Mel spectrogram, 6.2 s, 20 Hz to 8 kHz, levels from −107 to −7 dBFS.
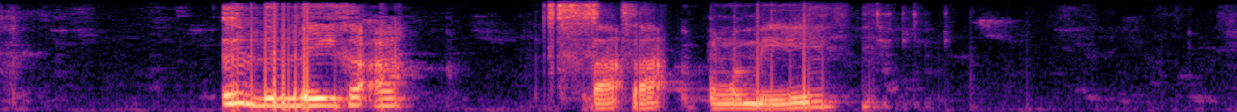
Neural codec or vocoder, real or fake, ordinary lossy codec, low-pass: none; real; Opus, 32 kbps; 7.2 kHz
